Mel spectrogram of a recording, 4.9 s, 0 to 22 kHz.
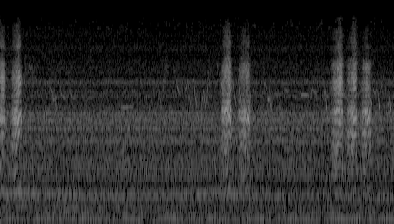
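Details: Osprey at a nest in Charlo, Montana, on 26 June 2018 shortly before six in the morning: three short bursts of sharp, high chirps, a single note and then paired notes, over a steady low hum.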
